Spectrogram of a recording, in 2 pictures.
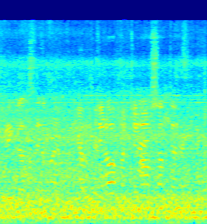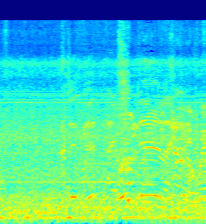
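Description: MBTA Green Line light-rail car running: a steady low rumble of the train in motion, with passengers chattering over it.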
